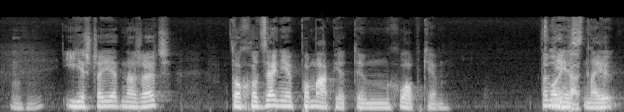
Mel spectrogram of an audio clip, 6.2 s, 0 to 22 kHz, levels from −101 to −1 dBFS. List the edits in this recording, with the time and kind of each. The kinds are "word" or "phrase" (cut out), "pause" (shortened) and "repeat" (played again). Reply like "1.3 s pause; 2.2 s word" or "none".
none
